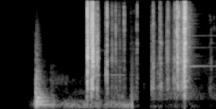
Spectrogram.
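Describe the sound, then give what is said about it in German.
A mechanical film camera shutter clicks, followed by a rapid series of ratcheting, clicking strokes as the film advance lever is wound, crisp with no voices. “Erneut zog er den Schnellspannhebel und schaute durch den Sucher. Wieder öffnete und schloss sich die Blende seiner Kamera im Bruchteil einer Sekunde und belichtete den Film in ihrem Inneren.”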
